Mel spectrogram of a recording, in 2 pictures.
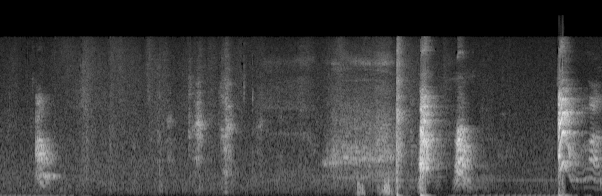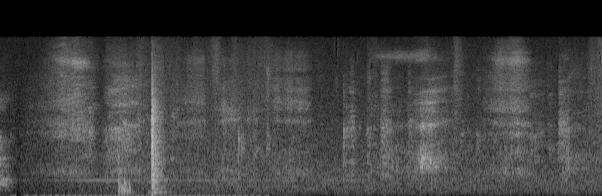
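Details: Siberian Husky puppy giving scattered short barks and yips, some sharp and loud, others soft whimpering sounds, with quiet pauses between bursts.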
